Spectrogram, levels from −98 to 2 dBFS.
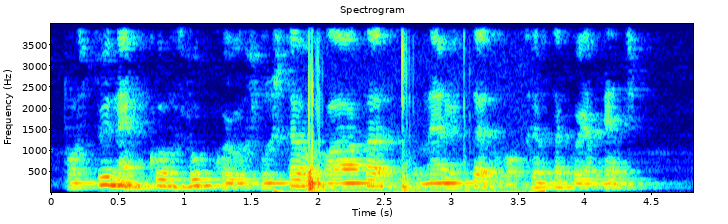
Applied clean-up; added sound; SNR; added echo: none; Raindrop / Drip; 3 dB; reverberation time 0.6 s.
